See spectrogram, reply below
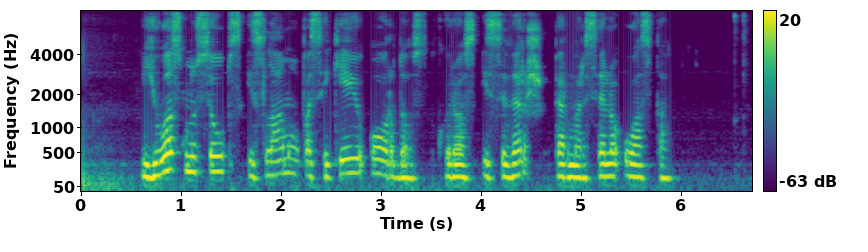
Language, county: Lithuanian, Klaipėda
